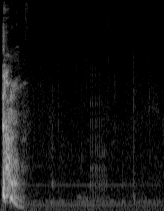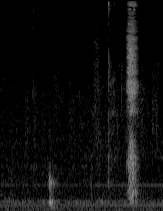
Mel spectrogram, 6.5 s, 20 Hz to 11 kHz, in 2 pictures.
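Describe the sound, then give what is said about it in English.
Scattered papery rustles and page flips as a church audience turns Bible pages to Mark chapter 10, a few brief soft bursts spread out, with a louder flutter near the end over a low steady hum. “I love to hear those Bibles.”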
